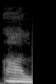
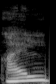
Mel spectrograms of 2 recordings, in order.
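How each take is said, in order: First: The vowel is a short flat 'ah'. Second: The vowel is a full 'eye' glide. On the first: The speaker calls it right. "बेहतर है कि आप आल बोलें" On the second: The speaker calls it wrong. "आयल भी कर सकते हैं, गलत तो नहीं है"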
